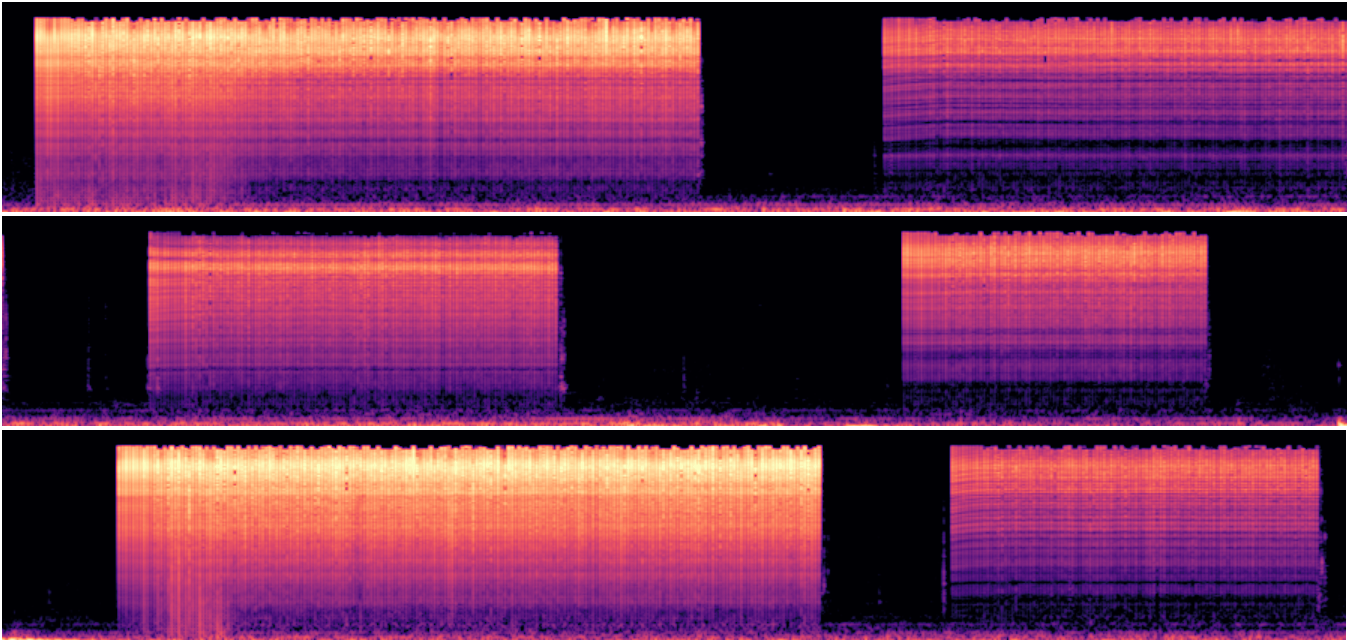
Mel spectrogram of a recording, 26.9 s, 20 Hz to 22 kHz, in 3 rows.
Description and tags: Electric Sparker
Recorded this awesome tool my furnace repair man was using called a "Pilot Sparker." I recorded it in my professional ISO booth with a Lewitt LCT 640 microphone in Omni then in cardiod at various distances from the microphone.
Perfect for a tazer, shock sounds, ripped part electrical lines, shocks, weapons. Enjoy!
electrical, futuristic, electricity-lines, tazer, weapons, electrocution, taser, electricity, pilot-sparker, pulsing, electric-sizzle, power-lines, shock, buzzing, shocks, electric-shocks, sparker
